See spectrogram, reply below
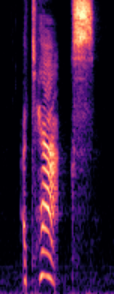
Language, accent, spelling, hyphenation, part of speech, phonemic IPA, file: English, General American, attacks, at‧tacks, noun / verb, /əˈtæks/, En-us-attacks.ogg
- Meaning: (noun) plural of attack; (verb) third-person singular simple present indicative of attack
